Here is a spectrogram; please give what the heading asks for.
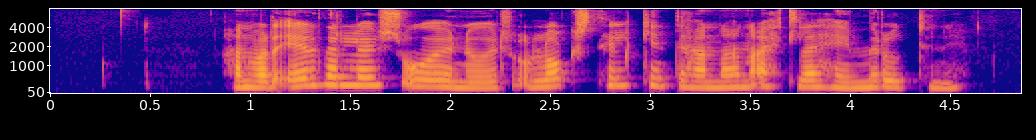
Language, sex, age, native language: Icelandic, female, 20-29, Icelandic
